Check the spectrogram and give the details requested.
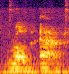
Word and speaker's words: Robert: mum beamed with Robert she pronounced his name the French way Rob air restlessly she seems Starstruck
